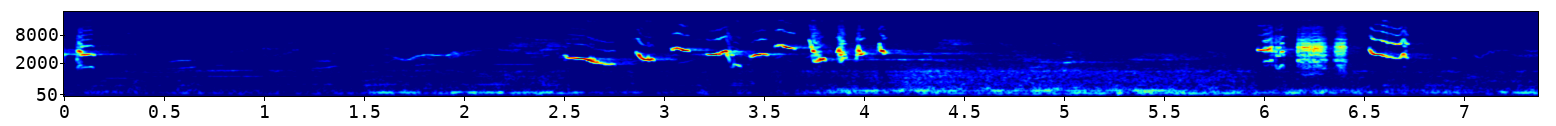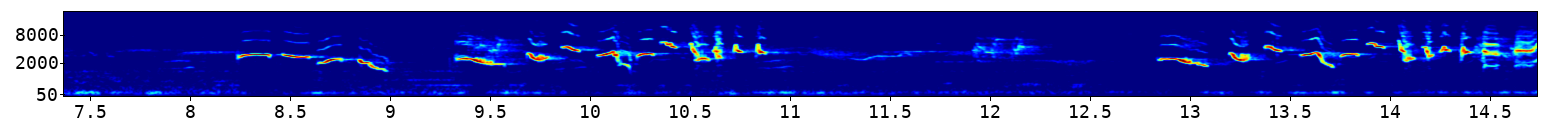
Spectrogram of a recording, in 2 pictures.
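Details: Oriental magpie-robin, an untrained 'bahan' bird, joins in at once and sings energetically ('gacor'). Rapid bursts of high slurred whistles alternate with rasping broadband notes and short pauses. A brief rushing noise and a steady low hum sit underneath.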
